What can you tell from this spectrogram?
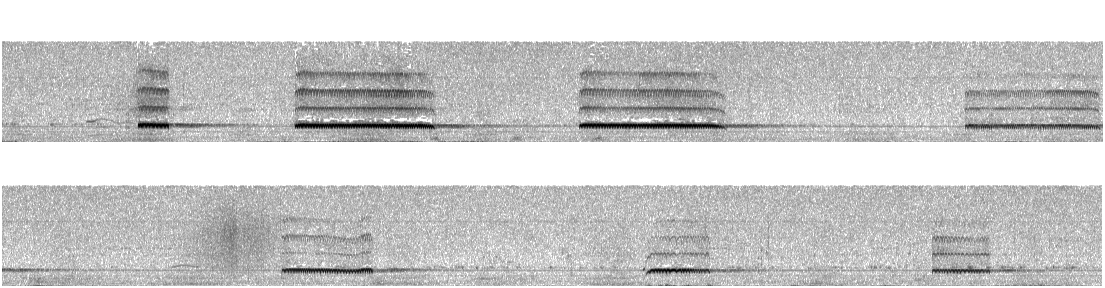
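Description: A whistle blown in seven steady, even-pitched blasts spread a few seconds apart, each lasting from about half a second to a second and a half.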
